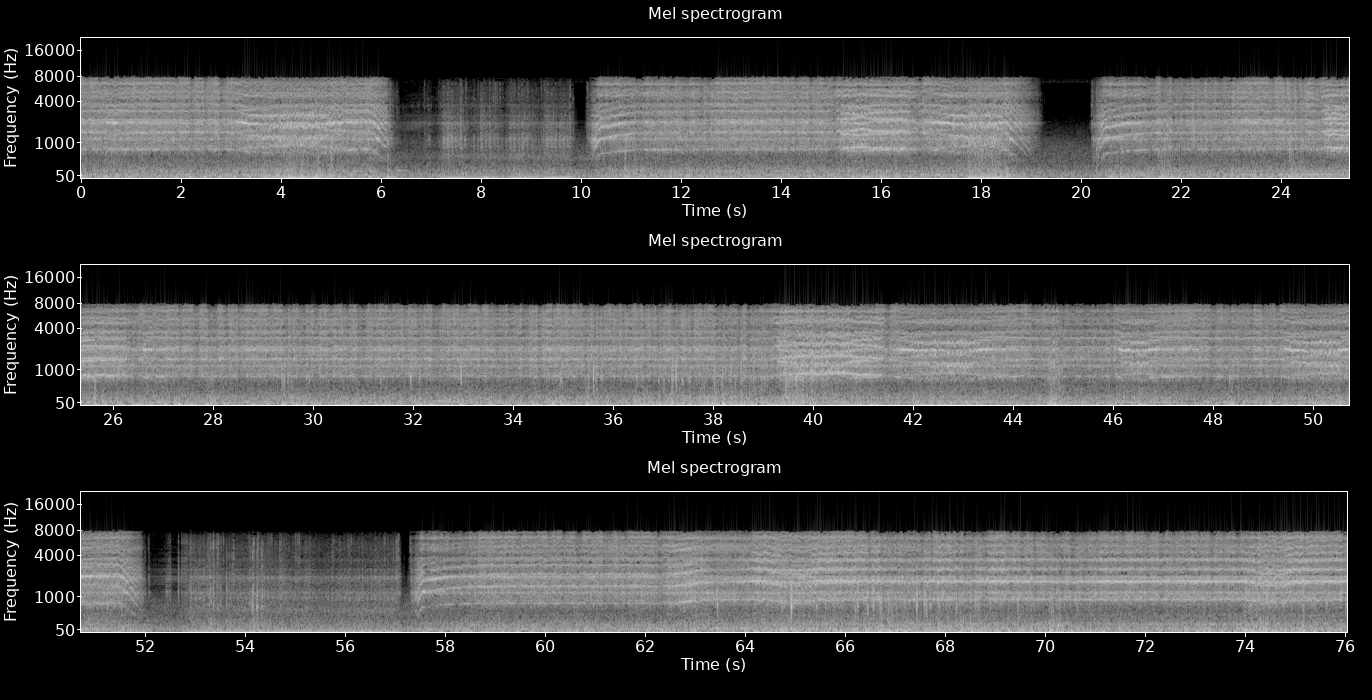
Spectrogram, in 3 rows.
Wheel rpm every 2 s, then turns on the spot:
200, 200, 180, 20, 20, 150, 200, 200, 190, 60, 140, 200, 200, 200, 200, 200, 200, 200, 200, 200, 200, 190, 200, 200, 200, 150, 10, 20, 60, 190, 200, 210, 230, 230, 230, 230, 230, 220.
6-10 52-56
